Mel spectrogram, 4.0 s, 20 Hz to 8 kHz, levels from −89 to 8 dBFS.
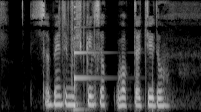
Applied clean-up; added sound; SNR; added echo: none; Acoustic guitar + Coin (dropping); 7 dB; none.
